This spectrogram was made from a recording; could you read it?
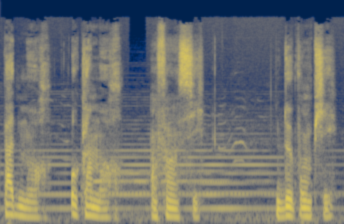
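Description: Actor as troubled technician guy, radio drama monologue, short halting poetic phrases, bit of music behind. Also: lowish voice, fairly even intonation, close to an everyday voice. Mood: troubled, pensive. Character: troubled masked male technician pleading with his measuring device. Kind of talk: French audio fiction monologue.

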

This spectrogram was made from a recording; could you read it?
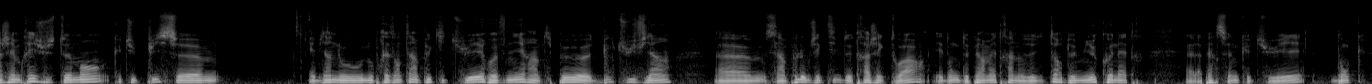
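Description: A man hosting a podcast, reading a smooth scripted intro and then asking questions with hesitant fillers. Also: low-pitched, dark tone, dry recording. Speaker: podcast host.

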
